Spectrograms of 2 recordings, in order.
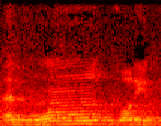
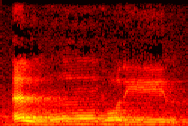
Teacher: الغنة مفخمة، لكن ليس معنى ذلك أننا نفخم النون · Shown in: first take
